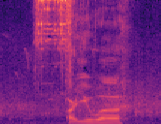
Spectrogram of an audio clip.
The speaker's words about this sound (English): He digs into his pocket and hands you a set of keys. A faded keychain ornament dangles from the keychain, the rubber-shaped state of Virginia.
